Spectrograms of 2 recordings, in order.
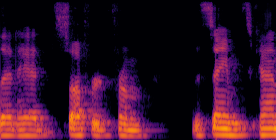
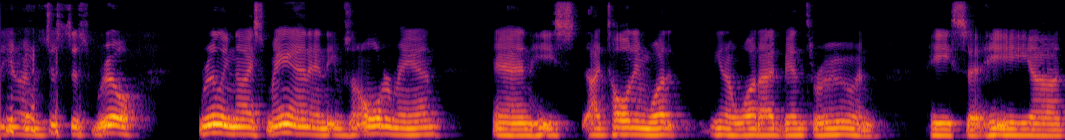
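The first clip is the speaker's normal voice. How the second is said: usual speaking voice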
